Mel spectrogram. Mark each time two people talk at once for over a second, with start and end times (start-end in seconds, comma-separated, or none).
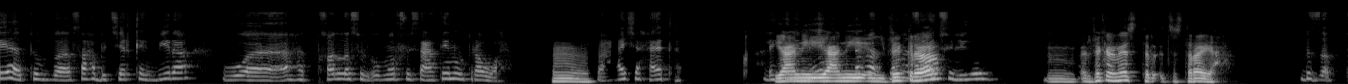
7.7-9.5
